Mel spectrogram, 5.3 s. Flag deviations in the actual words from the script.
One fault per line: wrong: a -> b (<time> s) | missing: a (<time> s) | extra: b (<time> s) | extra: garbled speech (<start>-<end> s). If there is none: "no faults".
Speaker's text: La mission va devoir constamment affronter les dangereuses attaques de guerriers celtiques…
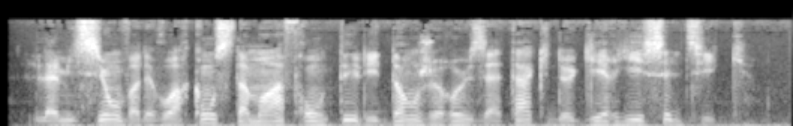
no faults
